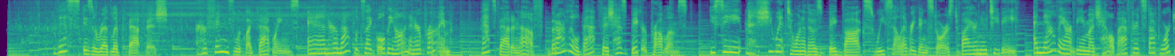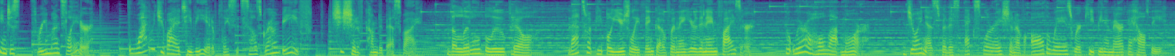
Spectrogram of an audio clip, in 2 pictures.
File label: Explainer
